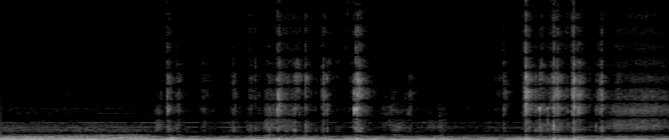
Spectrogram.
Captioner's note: keys clacking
